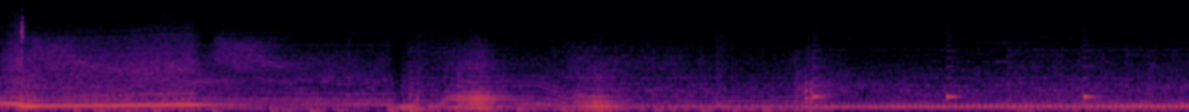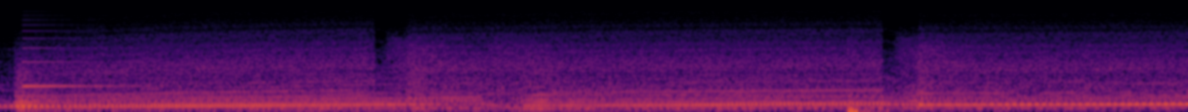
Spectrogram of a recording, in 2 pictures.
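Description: A modified Suzuki Cappuccino in the Tokyo Xtreme Racer racing game, its engine droning and revving continuously with rising and falling pitch through gear changes and sustained acceleration, loud and steady throughout with no talking.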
